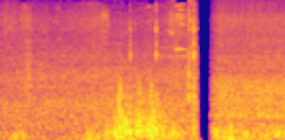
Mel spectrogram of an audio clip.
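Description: Outdoor background noise with wind buffeting the microphone; the sound cuts out for an instant at an edit about one and a half seconds in.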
